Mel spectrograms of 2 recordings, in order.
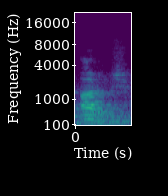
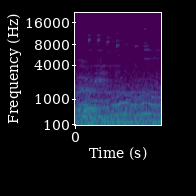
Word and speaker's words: Tarush: You know you are Arush, right? Arush. Tarush. Right? Arush, right? Tarush. Am I saying it correctly? Tarush. T. It starts T. with Tarush.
